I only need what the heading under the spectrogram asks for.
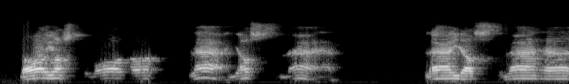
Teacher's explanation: shadnya sukun ya, lamnya sebelumnya tipis, lam yang setelahnya tipis, jangan sampai lamnya ngikut tebal.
